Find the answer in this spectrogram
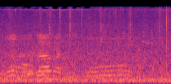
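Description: People's voices talking, not close to the microphone, with a few faint knocks in the background.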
